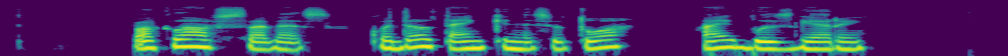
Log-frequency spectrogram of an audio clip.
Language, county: Lithuanian, Panevėžys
